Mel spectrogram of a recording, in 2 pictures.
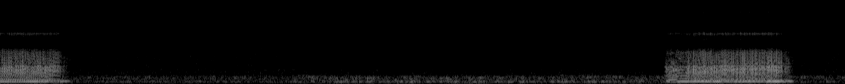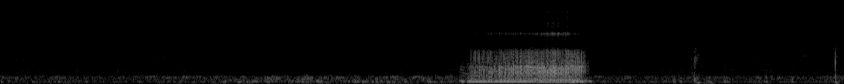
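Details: A Shih Tzu snores loudly, with harsh rattling bursts about every six to seven seconds.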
